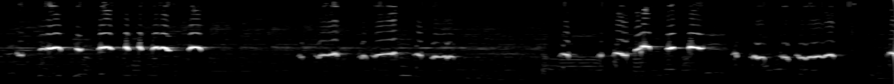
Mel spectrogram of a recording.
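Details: Whistling pet cockatiel, one-legged after injuring its left foot, repeating clear warbling whistle notes in quick melodic sequences across the whole stretch.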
